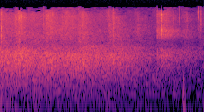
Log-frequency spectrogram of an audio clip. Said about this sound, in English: Would you all give Travis an applause?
